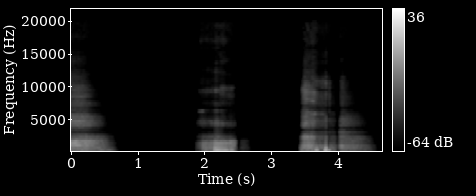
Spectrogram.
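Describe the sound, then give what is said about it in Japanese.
Three drawn-out, breathy yawns, fairly loud, separated by short silences, trailing off, with no talking. “あくび映った？釣られちゃったね。”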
